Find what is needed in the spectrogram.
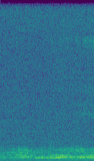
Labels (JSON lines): {"label": "anthrophony, boat engine", "recorder": "HydroMoth"}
